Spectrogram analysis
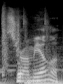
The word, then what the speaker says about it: Stramiello: And this week we have special guest Josh Stramiello. What's up, dude? What? Did I say it right? Yeah, Stramiello.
